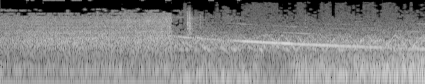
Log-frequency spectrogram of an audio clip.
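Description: A steady noisy rush, then after a cut a siren winding down: one long falling whine over a low engine rumble.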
